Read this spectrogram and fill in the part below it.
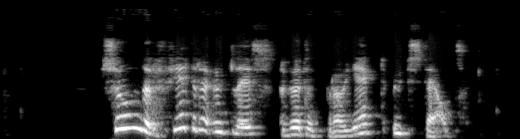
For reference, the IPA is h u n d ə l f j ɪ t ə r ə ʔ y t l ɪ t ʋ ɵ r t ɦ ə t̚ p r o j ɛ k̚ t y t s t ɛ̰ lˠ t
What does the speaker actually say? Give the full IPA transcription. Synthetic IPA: s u n d ə r f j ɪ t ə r ə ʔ y t l ɪ s ʋ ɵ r t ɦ ə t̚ p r o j ɛ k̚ t y t s t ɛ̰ lˠ t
